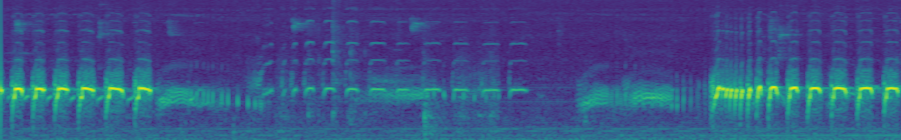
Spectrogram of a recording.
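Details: Local zebra dove in full song, calling to its companions in a chattering 'khong' style: loud bursts of rapid, evenly spaced cooing pulses at the start and end, with softer rolling trills between them.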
